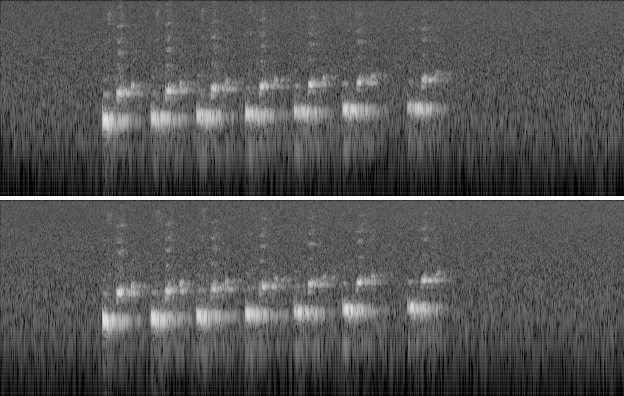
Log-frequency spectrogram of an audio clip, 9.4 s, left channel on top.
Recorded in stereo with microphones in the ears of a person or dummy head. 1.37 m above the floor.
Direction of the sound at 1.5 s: 5° right (ahead or behind).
